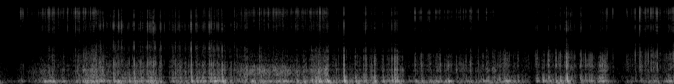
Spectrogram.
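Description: Long nails rapidly scratch and tap the top of a dark porous foam microphone windscreen. The result is a close, continuous, muffled rustling and scraping with a heavy low thump and scattered bright crackles, without pause for nearly seven seconds.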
